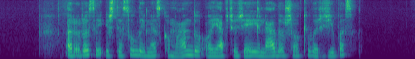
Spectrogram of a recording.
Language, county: Lithuanian, Vilnius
